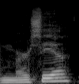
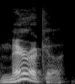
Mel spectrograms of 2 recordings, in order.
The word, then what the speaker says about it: Mercia: It's called Wolves of Mercia, which, the way that it's spelt, like 10 times out of 10, someone will look at it and say, Wolves of America! and it's, no, those 2 letters are in the opposite order.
